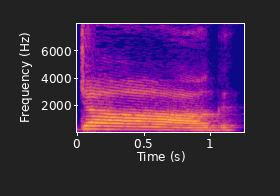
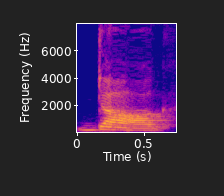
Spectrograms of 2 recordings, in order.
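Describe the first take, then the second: First: The word is drawn out slowly, sounds stretched. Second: The word is said quickly as one unit. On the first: "Let's blend them slowly" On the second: "Let's say it fast like a word"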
